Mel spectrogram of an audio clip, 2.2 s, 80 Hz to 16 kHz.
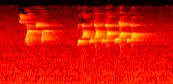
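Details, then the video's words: European goldfinch born in captivity in 2021 and educated in Neapolitan song; a short warbled phrase followed by a quick, bright rolling twitter. "Cardellino Passata Napoletana 2021 - European Goldfinch - Jilguero cante limpio"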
